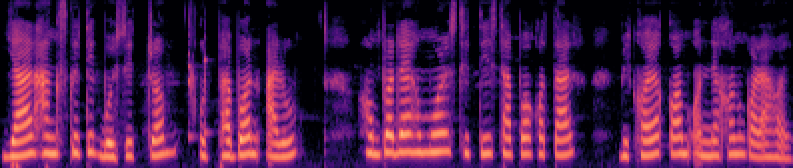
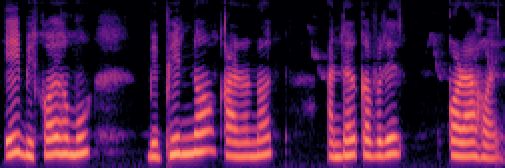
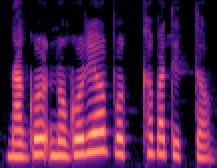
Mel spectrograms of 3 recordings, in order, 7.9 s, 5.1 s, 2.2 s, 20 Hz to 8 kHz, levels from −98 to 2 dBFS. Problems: none marked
